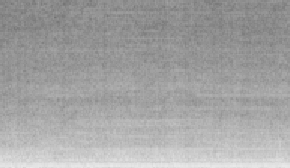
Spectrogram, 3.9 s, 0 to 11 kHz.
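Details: Second-floor AC condenser (piston metering) at final charge, with subcooling lowered, superheat raised, 80°F outdoors and 72°F indoor wet bulb: steady compressor hum with a low buzz and smooth fan rush, no cycling or rattles. Running normally.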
